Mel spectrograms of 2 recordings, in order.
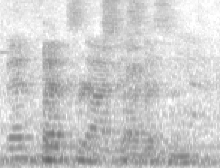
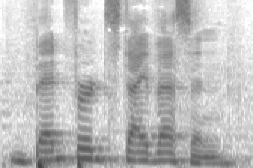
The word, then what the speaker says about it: Bedford-Stuyvesant: Bedford-Stuyvesant. – One more time? – Bedford-Stuyvesant.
